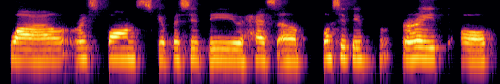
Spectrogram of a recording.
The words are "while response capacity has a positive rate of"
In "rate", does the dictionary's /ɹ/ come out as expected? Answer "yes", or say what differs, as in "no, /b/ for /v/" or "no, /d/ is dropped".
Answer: yes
